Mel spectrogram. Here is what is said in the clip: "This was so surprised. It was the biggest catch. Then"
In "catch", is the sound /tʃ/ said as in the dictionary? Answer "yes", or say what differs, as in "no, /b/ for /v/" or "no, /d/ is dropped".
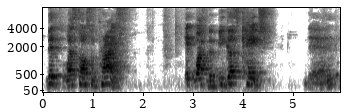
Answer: no, /s/ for /tʃ/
